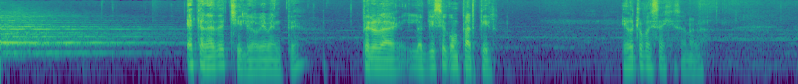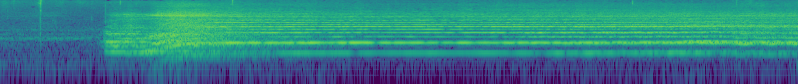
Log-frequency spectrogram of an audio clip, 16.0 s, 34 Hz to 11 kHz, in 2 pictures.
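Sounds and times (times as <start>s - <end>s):
sustained wailing tone in Istanbul city at dawn: 0.0s - 5.0s, 8.9s - 15.9s
speech: 1.9s - 5.1s, 6.2s - 7.2s.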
